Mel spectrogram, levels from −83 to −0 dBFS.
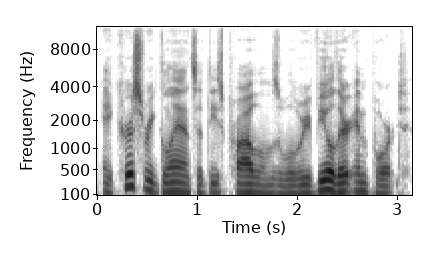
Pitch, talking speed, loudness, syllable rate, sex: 125 Hz, 190 wpm, -18 LUFS, 5.6 syllables/s, male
